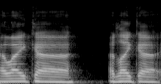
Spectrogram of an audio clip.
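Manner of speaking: plain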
